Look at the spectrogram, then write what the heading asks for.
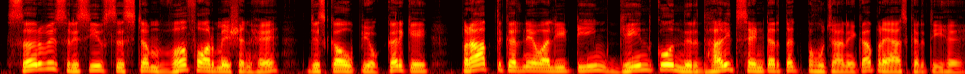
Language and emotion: Hindi, neutral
